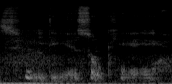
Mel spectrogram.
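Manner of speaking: hushed whisper to a scared cat; a soft soothing whisper to a pet. Real, not acted. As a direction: breathe the words softly to comfort him.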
